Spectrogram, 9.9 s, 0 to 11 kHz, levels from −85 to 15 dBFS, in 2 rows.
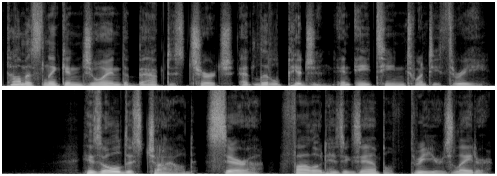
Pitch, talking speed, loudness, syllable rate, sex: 115 Hz, 140 wpm, -21 LUFS, 4.5 syllables/s, male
